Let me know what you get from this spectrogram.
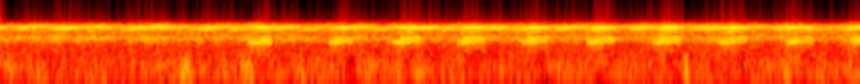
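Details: Frogs calling together at night in newly planted mountain rice paddies, Japan, clear cool weather; loud continuous chorus of rapid, regular croaks pulsing about three times a second with no other sounds.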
